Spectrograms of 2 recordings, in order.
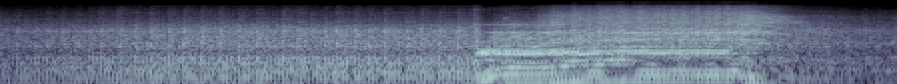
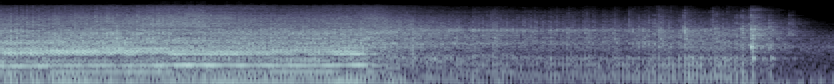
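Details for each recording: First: Ryobi string trimmer that only ran on half choke, after new spark plug and fresh fuel, choke off and still warm: three crisp blips to high revs returning to steady even idle; running normally, cause was bad plug and bad gas. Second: Ryobi weed eater that runs only on half choke, choke off: two-stroke buzz runs briefly then sags and dies unevenly, won't idle; owner suspects old fuel, first step draining fuel.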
